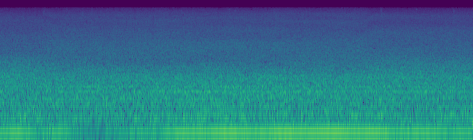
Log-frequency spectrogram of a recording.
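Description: SEPTA regional rail electric train car standing at the platform with its doors open: a steady low hum over an even rush of running ventilation and auxiliary equipment.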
